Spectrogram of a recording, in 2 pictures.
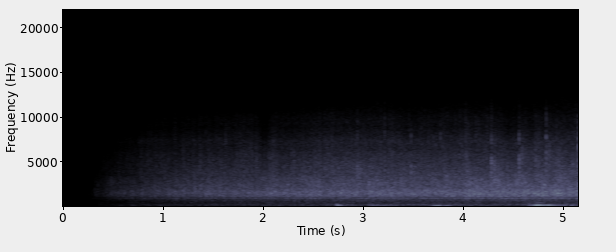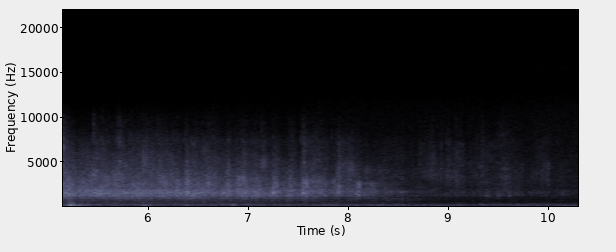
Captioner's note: applause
